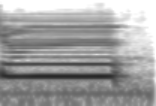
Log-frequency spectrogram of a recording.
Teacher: شین اب پڑھتے ہوئے آواز منہ میں پھیل جاتی ہے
